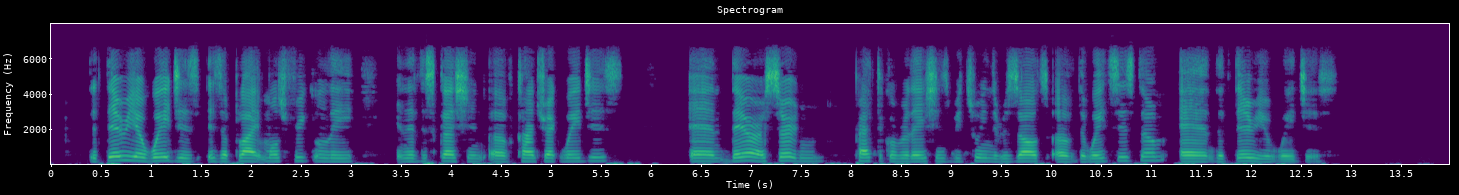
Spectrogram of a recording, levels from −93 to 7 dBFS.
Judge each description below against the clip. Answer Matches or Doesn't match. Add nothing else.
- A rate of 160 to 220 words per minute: Doesn't match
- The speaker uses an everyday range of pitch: Doesn't match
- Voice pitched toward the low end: Doesn't match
